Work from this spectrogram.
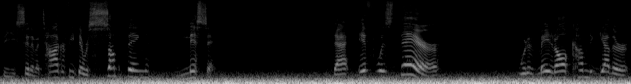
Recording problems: wrong speed and pitch; too fast and too high; 1.5 times normal speed
low rumble; loud; throughout; 2 dB below the speech

